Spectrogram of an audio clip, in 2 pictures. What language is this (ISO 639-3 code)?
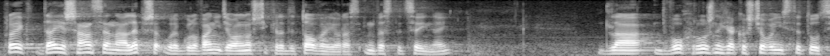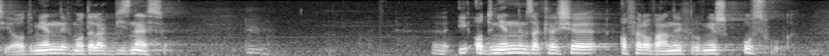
pol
